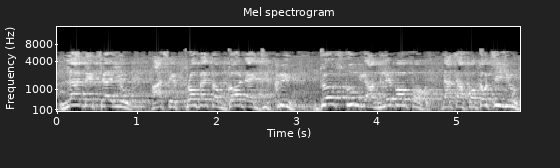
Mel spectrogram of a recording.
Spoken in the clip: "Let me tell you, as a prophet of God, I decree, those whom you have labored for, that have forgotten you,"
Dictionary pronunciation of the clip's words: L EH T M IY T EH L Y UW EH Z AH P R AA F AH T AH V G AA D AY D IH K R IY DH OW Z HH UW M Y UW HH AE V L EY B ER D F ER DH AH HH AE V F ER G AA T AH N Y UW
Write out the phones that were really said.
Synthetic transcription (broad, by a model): L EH T M IY T EH L Y UW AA S AH P R AA F AH T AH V G AA D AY D IH K R IY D OW S HH UW M Y UW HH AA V L EY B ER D F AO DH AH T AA F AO G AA T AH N Y UW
